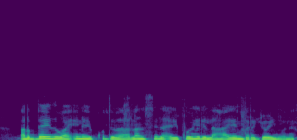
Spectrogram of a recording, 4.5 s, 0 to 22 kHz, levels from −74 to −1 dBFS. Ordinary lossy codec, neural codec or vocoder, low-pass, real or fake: none; codec, 16 kHz, 4 kbps, FunCodec, trained on LibriTTS, 50 frames a second; 7.2 kHz; fake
